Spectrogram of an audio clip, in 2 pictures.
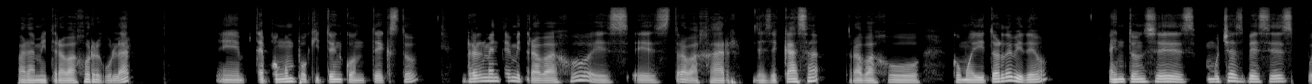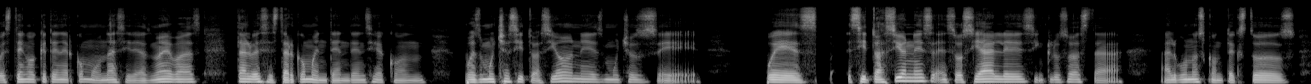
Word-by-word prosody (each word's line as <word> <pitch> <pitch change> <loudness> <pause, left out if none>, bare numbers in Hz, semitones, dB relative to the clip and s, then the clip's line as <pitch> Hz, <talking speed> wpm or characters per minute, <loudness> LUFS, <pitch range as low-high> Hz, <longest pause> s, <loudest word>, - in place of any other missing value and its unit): para 100 -1 +1
mi 100 0 +1
trabajo 95 +4 +1
regular, 95 -5 0 0.8
eh, 105 -1 -1
te 110 -1 +1
pongo 115 +2 +1
un 135 0 +3
poquito 120 -1 -2
en 115 0 +4
contexto. 100 -2 -3 0.4
Realmente, 160 +4 +1
mi 150 - +1
trabajo 105 - 0
es 100 0 -2
es 100 0 -4
trabajar 95 -4 -1
desde 95 0 -3
casa, 130 +6 +2 0.2
trabajo 100 +2 -1 0.3
como 110 0 +1
editor 105 +7 +3
de 175 - +4
video. 125 - +2 0.6
Entonces, 125 +1 +2
muchas 130 +3 +1
veces, 135 +3 +1
pues 100 +1 -3
tengo 115 -1 0
que 120 - -3
tener 110 -1 -2
como 115 -4 -3
unas 105 +2 -2
ideas 90 -1 -4
nuevas, 120 +1 +1 0.3
tal 130 -1 +3
vez 120 0 +2
estar 105 +1 +1
como 115 -1 +2
en 95 -2 -1
tendencia 100 +4 -3
con 95 -1 -7 0.4
pues 110 0 +2
muchas 125 +3 +3
situaciones, 120 +2 -1
muchos, 110 0 -4
eh, 90 -2 -6 0.6
pues 105 -2 +4 0.3
situaciones 155 +8 +4 0.2
sociales, 120 +2 +3
incluso 110 +2 -4
hasta 115 -4 -5 0.3
algunos 110 +3 +1
contextos, 100 0 -1
110 Hz, 125 wpm, -22 LUFS, 100-125 Hz, 0.8 s, en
